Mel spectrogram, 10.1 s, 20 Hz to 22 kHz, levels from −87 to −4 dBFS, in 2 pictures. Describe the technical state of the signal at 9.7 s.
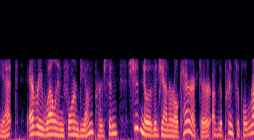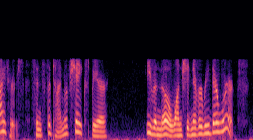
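At 9.7 s the speech has a buzzy, gravelly roughness and a dull, boxed-in top end with nothing above 4 kHz, and that character runs through the whole clip. This is the GSM full-rate codec, plainly audible here, and the sound fits its 13 kbps coder. It rebuilds the voice from a vocal-tract model driven by evenly spaced pulses, keeping only every third excitation sample, so the natural fine detail gives way to that coarse buzz.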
